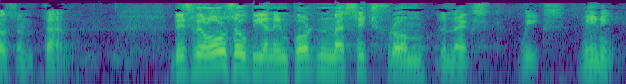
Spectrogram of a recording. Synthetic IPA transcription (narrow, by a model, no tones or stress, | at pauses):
zə̃ntʰɛ̰̃n | d̪ɪswɪlɔlsoʊbiːæ̃nɪ̃mpɔɹtn̩tmɛsɪd͡ʒfɾɔ̃mðənɛkst | wiːks | miːnɪ̰̃ŋ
